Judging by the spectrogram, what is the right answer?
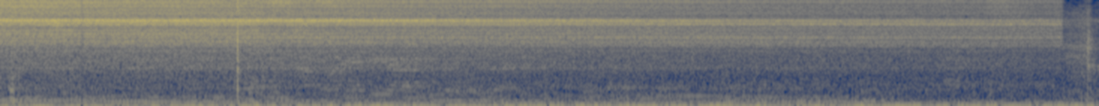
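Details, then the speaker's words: Truck/tractor-trailer air brake system charging during CDL leak test: engine off, key on, tractor and trailer supply valves pushed in; steady even rush of air without pulsing as tanks fill, waiting for gauge to stabilize; normal charging, no trouble. "Push in both the tractor and trailer valves to supply air, the mustard and the ketchup. Wait for the air gauge to stabilize."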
